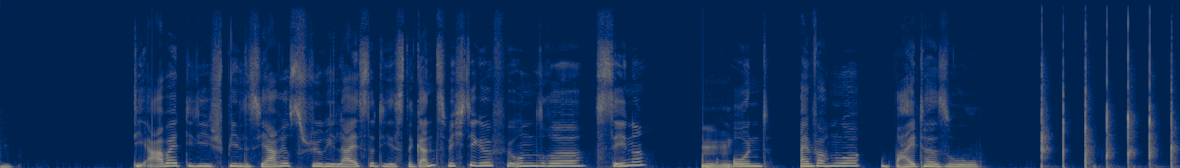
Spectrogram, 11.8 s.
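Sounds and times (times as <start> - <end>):
speech: 0.0 - 0.2, 1.3 - 9.9
hand clapping: 10.4 - 11.7.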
